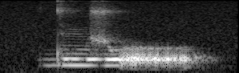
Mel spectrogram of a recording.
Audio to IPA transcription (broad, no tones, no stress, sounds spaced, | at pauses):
d yː ʒ w o̰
